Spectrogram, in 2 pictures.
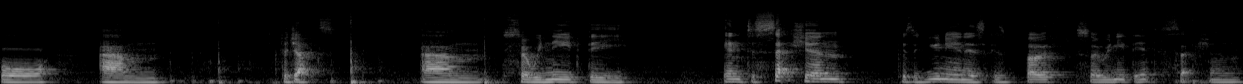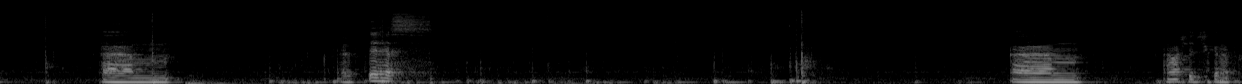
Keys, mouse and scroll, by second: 1.3-2.6 typing, 2.7 shift+End, 2.9 shift+Left, 4.8 ., 11.5-12.8 typing, 13.9 Return, 15.2 ctrl+Left, 16.2 ctrl+shift+Left, 17.1 ctrl+shift+c, 17.2 ctrl+shift+End, 17.4 ctrl+shift+Left, 17.9 ctrl+shift+v, 18.4 ctrl+shift+Left, 19.6 ctrl+shift+Right, 20.1 ctrl+shift+j, 20.3 ctrl+shift+x, 20.4 ctrl+shift+space, 20.5 ctrl+shift+BackSpace, 22.0 ctrl+Left, 23.2 Up, 24.0 Down, 24.4 Home, 24.6 ctrl+shift+Right, 24.8 ctrl+shift+c.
